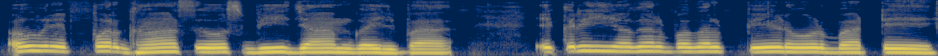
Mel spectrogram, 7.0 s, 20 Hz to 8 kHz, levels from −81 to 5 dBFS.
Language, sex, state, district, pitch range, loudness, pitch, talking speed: Bhojpuri, male, Uttar Pradesh, Gorakhpur, 160-200 Hz, -11 LUFS, 180 Hz, 130 wpm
